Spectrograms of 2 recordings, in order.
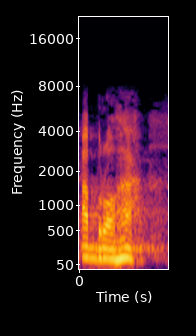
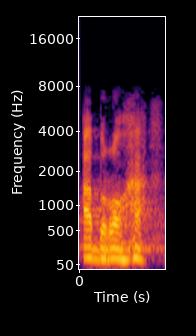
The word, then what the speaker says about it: Abrahah: Aries sama abrohah Alkitab karena kita nggak ada huruf ro ya maka kita bacanya Abrahah aslinya Abrahah dengan hak ro abrohah bin Sabah ya diutus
